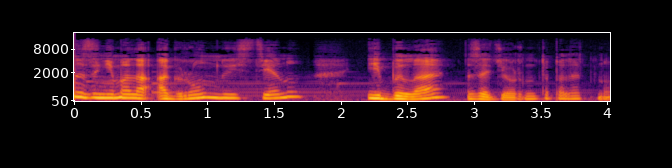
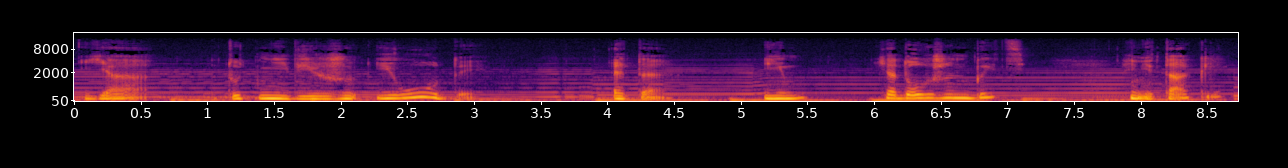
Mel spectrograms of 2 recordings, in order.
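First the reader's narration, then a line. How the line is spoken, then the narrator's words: Quiet. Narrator (Russian): тихо сказал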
